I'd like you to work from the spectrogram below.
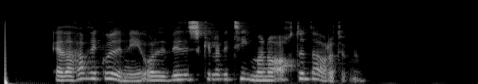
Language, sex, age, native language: Icelandic, female, 30-39, Icelandic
